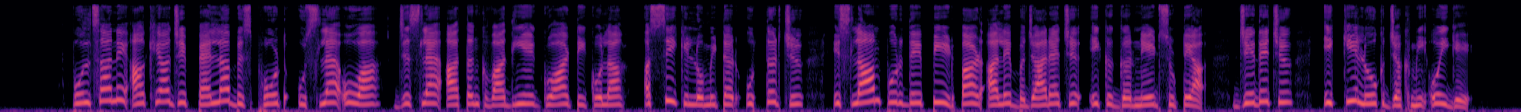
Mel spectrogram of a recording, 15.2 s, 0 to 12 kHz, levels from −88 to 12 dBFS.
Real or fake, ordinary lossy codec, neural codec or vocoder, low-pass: real; none; none; 9.9 kHz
